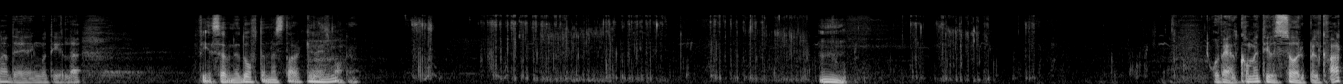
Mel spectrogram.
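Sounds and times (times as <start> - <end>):
speech: 0.0 - 1.2, 2.0 - 4.4, 8.2 - 8.6, 12.2 - 13.4
person chewing Bassett's liquorice allsorts: 4.1 - 10.5.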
